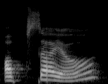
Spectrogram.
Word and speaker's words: 없어요: When you pronounce them, you pronounce the first one as it is, and the second one is prolonged to the next syllable or vowel. So, in simple terms, the first final consonant 비읍 in of 없어요 makes the up sound, and the second final consonant is prolonged to 시옷 to create a 없어요 sound due to its harsh sound.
